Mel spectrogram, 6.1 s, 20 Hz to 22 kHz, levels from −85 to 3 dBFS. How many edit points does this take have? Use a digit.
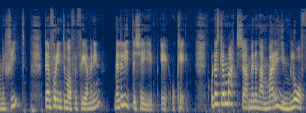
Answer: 2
